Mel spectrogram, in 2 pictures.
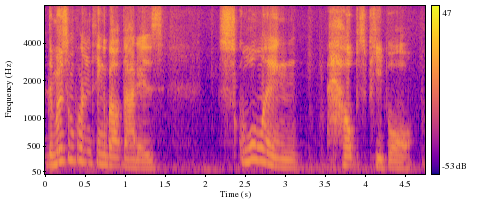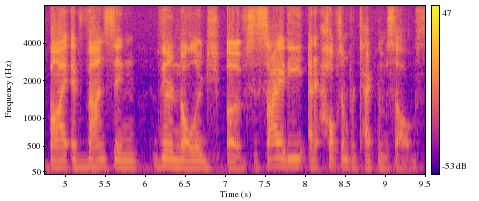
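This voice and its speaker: A man with ordinary pitch variation and a medium pitch talks at a fairly slow pace. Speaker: campus radio show host. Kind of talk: radio talk show monologue. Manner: hesitant, with fillers and self-corrections.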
